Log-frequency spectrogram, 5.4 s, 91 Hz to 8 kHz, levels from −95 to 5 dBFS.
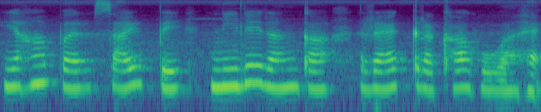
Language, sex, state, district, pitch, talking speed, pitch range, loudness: Hindi, female, Chhattisgarh, Raipur, 245 Hz, 120 wpm, 235-260 Hz, -23 LUFS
